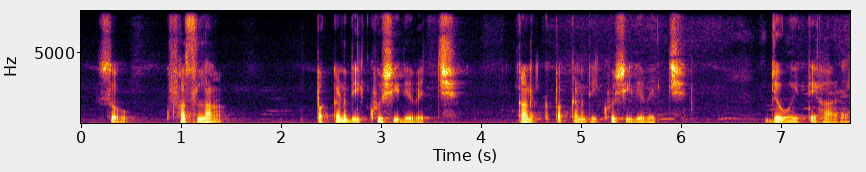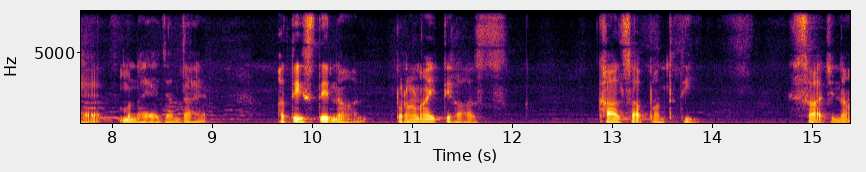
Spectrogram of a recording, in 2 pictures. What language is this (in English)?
Punjabi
